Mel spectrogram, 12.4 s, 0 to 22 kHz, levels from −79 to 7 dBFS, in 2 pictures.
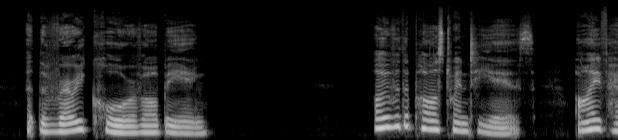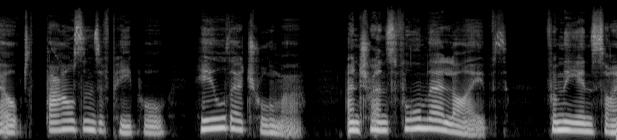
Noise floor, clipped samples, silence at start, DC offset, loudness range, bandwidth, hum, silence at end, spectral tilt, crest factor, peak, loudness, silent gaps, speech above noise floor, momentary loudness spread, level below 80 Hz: -80 dBFS; under 0.1%; 0.25 s; under 0.1%; 3 LU; 17 kHz; none; 0 s; -5.5 dB/octave; 16 dB; -6 dBFS; -22 LUFS; none; 59 dB; 12 LU; -66 dBFS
